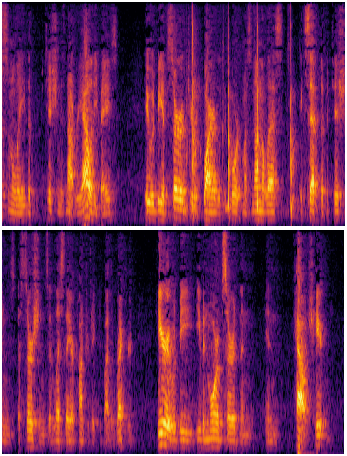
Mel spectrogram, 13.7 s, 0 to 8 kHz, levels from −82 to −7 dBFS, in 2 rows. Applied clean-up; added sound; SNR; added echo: none; Domestic sounds, home sounds; 7 dB; none.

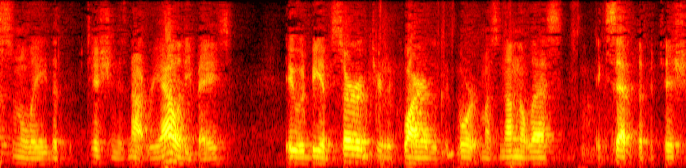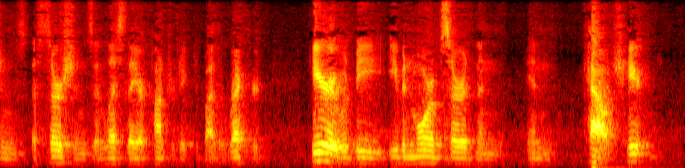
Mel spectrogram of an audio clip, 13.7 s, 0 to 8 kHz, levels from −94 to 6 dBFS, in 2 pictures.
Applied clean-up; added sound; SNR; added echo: neural separator model SepFormer DNS4.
